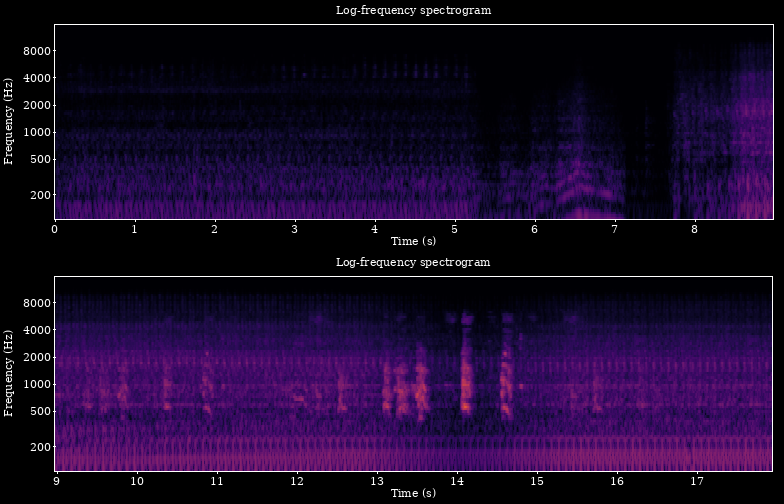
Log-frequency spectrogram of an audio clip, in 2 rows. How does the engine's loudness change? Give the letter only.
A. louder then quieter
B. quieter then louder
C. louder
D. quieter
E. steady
C.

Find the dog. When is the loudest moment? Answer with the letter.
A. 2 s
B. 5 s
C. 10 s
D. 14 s
D.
